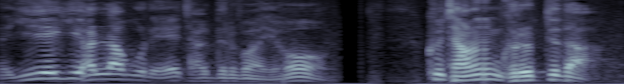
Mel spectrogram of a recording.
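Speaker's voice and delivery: ordinary talk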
